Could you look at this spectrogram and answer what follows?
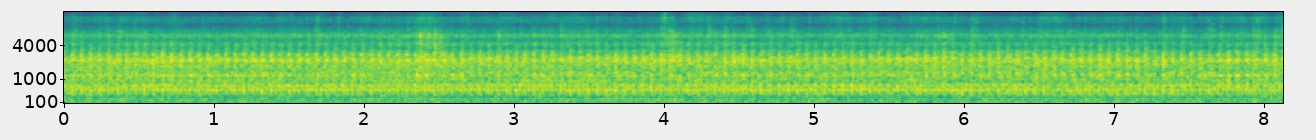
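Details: Toyota Starlet engine at idle: rough running with loud, fast, uneven knocking about three per second; cause unknown.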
